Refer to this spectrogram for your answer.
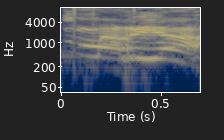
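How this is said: It is said as a strong exclamation.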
